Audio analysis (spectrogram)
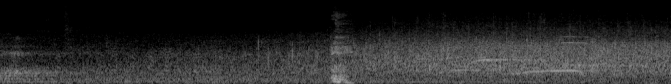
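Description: An audience at a Sadhguru Save Soil talk in Delhi claps in a steady, moderate wash of applause under ongoing speech, swelling slightly toward the end.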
